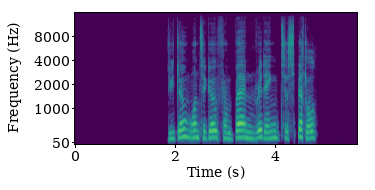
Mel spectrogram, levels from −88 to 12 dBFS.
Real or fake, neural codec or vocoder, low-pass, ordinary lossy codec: fake; codec, 44.1 kHz, 3.4 kbps, Pupu-Codec; 14.4 kHz; none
